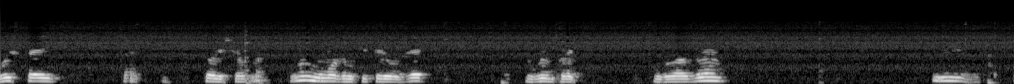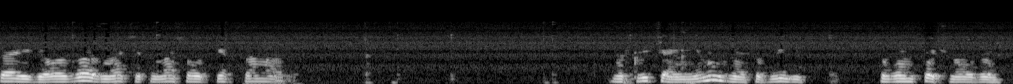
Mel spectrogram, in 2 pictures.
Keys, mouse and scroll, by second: 2.3 KP_3, 3.8-4.5 drag, 5.0-5.5 middle drag, 8.2-9.5 drag, 9.9 middle click, 11.3 middle click, 12.4-13.8 drag, 14.0 middle click, 15.4 click, 16.4-16.9 shift+middle drag, 17.0-18.4 middle drag, 19.5-20.2 drag.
